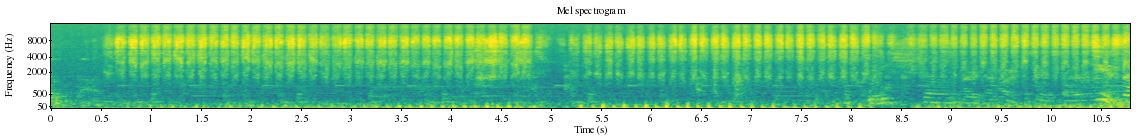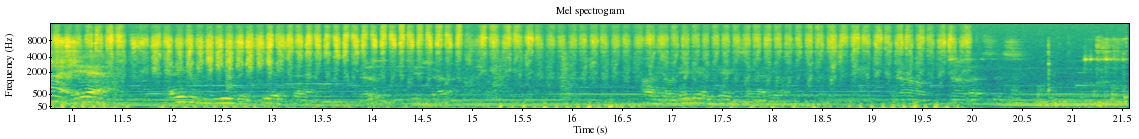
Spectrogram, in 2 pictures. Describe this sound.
Sound effects > Human sounds and actions
Brushing Teeth 03
I rub my hands fast together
